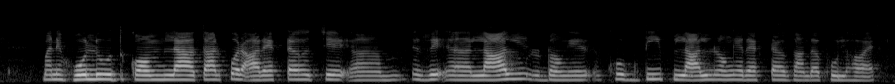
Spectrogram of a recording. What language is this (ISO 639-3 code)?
ben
